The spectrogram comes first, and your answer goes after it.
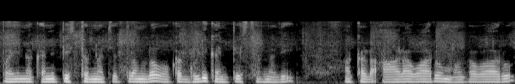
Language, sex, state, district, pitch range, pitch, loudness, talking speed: Telugu, male, Andhra Pradesh, Sri Satya Sai, 120-130 Hz, 125 Hz, -17 LUFS, 105 wpm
